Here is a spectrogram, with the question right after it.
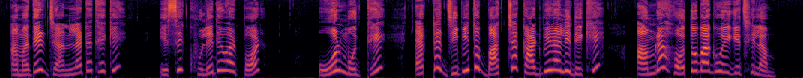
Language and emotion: Bengali, surprised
